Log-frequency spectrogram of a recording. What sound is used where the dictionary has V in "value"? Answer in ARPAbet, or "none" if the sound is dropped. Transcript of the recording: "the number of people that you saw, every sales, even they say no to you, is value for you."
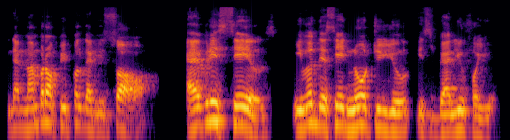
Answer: V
